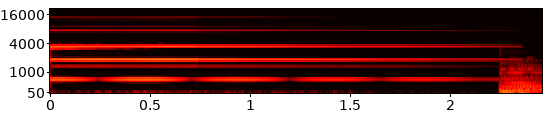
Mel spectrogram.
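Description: A single bell-like ding sound effect, struck once just before and ringing out with a clear, steady high tone that slowly fades away.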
